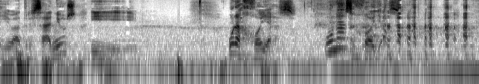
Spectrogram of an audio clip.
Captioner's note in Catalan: riures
